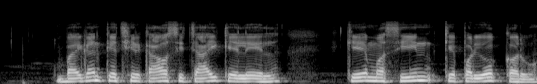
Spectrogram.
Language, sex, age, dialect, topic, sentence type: Maithili, male, 25-30, Southern/Standard, agriculture, question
